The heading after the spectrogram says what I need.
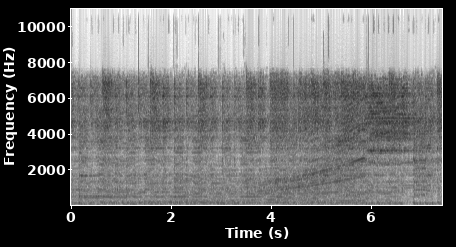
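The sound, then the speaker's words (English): Distorted electric guitars playing in a loud, dense, sustained roar that resembles a revving engine, with whining tones sliding upward partway through and a brief dip near the end. “That's a guitar going. I believe those are all guitars.”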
